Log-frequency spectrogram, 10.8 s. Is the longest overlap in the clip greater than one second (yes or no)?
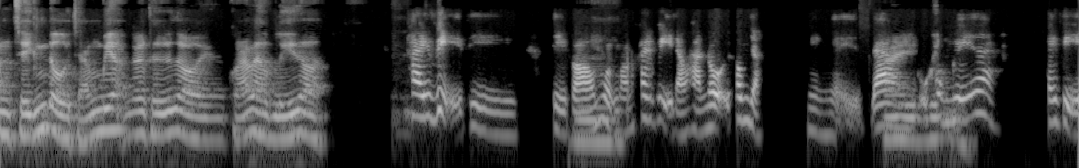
no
